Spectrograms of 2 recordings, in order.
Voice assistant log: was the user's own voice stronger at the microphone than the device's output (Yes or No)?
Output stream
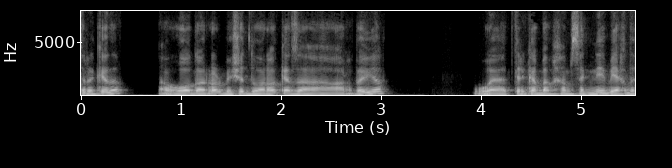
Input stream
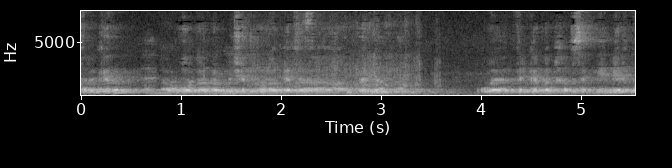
No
